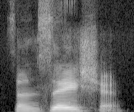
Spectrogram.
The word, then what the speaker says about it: sensation: Where do we say a little bit longer? First sound or first syllable or second syllable or third syllable? Second syllable. Second syllable. Sensation.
